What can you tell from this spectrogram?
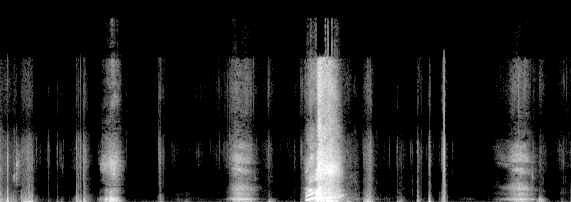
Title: more late night sneezes 🤧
